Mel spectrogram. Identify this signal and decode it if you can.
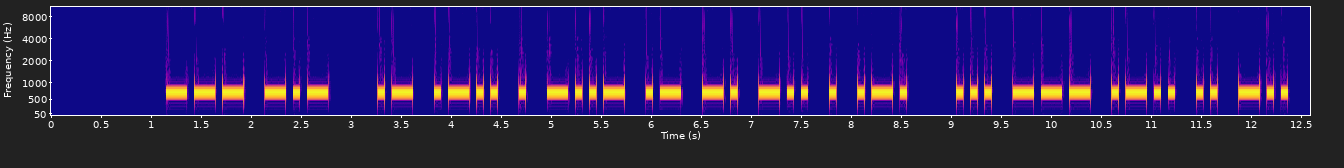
Morse code, heard as a keyed tone, about 17 wpm, 700 Hz. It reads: OK ALEXANDER SOLID
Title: K1USN SST QSO Practice 17wpm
